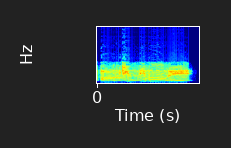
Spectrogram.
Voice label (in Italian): bomb success, mood high, speech it; War Thunder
